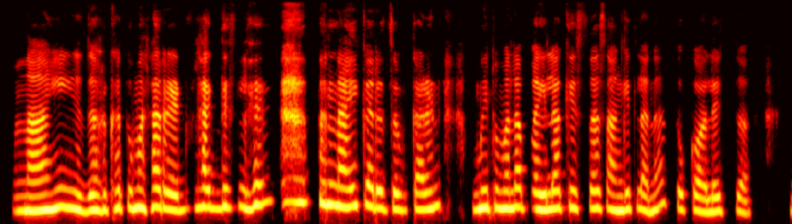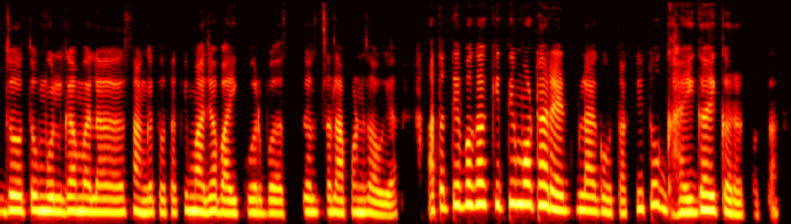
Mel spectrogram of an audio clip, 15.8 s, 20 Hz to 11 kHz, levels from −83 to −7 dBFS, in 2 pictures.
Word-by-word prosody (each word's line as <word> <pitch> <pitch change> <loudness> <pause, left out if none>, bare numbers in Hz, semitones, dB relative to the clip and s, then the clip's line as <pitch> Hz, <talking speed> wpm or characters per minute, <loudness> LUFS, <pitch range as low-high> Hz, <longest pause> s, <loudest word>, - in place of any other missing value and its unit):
नाही, 230 +4 +4
जर 225 +1 +2
का 260 - 0
तुम्हाला 260 +1 +3
रेड 225 -1 +2
फ्लॅग 265 0 0
दिसले 275 +1 0 0.6
तर 330 - +3
नाही 290 -2 +4
करायचं, 250 -5 0
कारण 245 +3 -1 0.4
मी 260 +1 +5
तुम्हाला 255 +1 +3
पहिला 245 +1 +3
किस्सा 255 -1 -3
सांगितला 235 -1 -1
ना 235 +9 -3
तो 235 - -3
कॉलेजचा, 205 -1 -3 0.5
जो 225 -1 +4
तो 225 - +1
मुलगा 210 -1 +2
मला 200 -1 +1 0.2
सांगत 195 -1 -3
होता, 190 0 -6
की 220 - -5
"माझ्या 210 -1 +2
बाईकवर 190 0 -2
बस, 180 -1 -2 0.2
चल-चल 200 0 -3
आपण 190 +1 -1
जाऊया". 165 -4 -3 0.3
आता 230 +4 -2
ते 300 - +2
बघा 310 +1 +3
किती 315 +1 0
मोठा 310 -2 +4
रेड 230 -5 +2
फ्लॅग 215 -3 -2
होता 185 -2 -5
की 245 - -2
तो 310 - -1
घाई-घाई 195 +5 +2
करत 175 -5 -1
होता, 160 - -16
225 Hz, 170 wpm, -23 LUFS, 200-260 Hz, 0.6 s, मी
